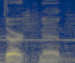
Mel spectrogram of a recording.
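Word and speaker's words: Darknut: I think it's pronounced dark nut, but so what we want to do with this guy is you can do one of two things.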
